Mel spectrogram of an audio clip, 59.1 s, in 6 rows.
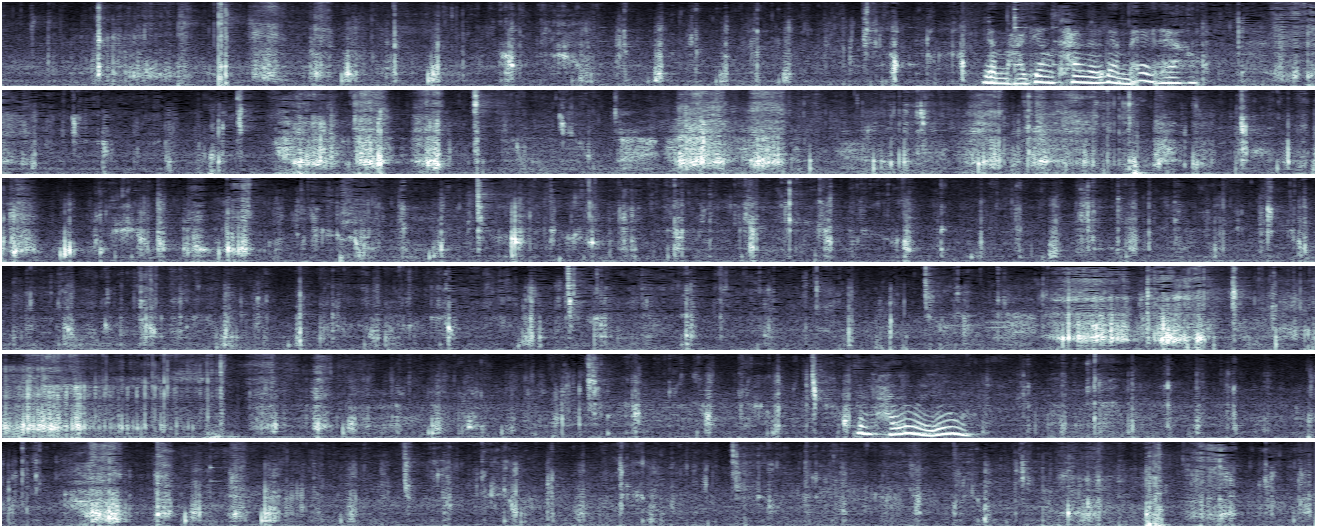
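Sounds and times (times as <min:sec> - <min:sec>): low steady hum: 0:00.0 - 0:59.0
person biting and chewing: 0:00.2 - 0:07.2, 0:09.2 - 0:45.8, 0:47.0 - 0:59.0.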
